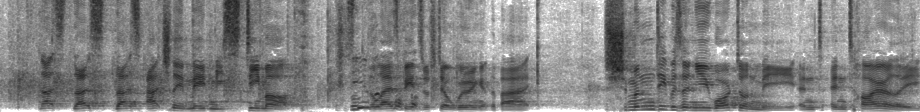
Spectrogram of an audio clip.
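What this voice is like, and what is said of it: Scottish accent. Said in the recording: “You're saying it very nicely. With that nice Scottish Yiddish accent.”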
